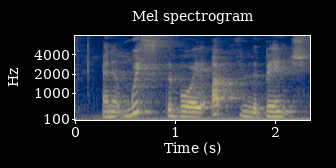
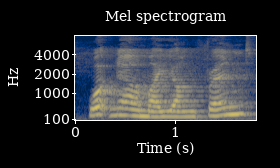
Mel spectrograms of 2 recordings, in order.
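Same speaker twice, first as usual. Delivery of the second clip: louder, slow, odd creature voice; sloctopus creature; 3 semitones higher, 7 dB louder, slower than usual. A narrator's reading. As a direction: ask like a friendly monster. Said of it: "asked the sloctopus".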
